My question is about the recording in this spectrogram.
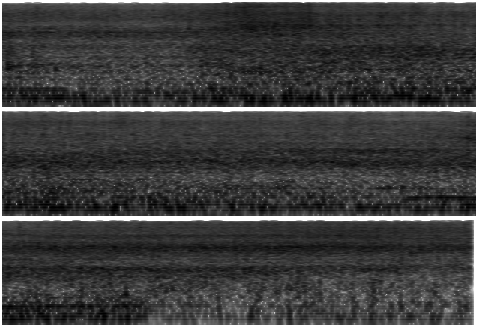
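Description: Wind buffeting the microphone outdoors, a steady rushing noise with an uneven low rumble that eases about eleven seconds in.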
